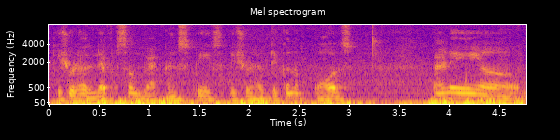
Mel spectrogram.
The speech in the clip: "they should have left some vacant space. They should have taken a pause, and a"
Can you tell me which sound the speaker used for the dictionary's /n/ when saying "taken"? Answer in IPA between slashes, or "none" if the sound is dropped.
/n/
